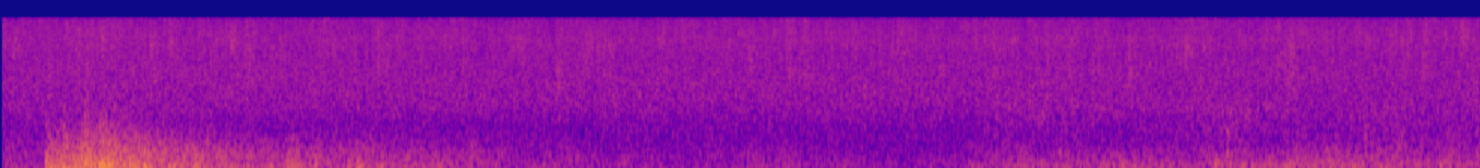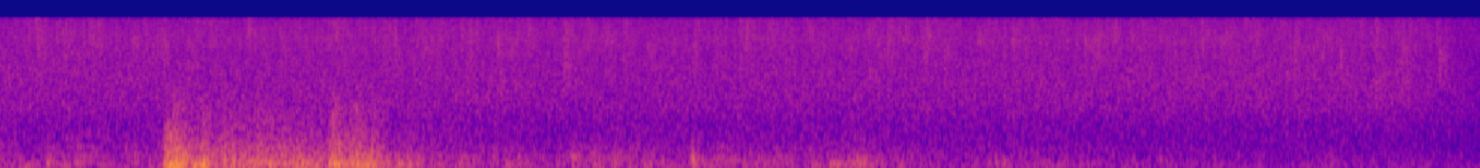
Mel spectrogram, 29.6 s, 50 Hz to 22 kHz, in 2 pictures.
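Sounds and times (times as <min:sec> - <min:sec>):
storm: 0:00.1 - 0:06.4, 0:09.7 - 0:25.5.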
